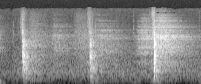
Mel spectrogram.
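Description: A knife chops through carrots on a cutting board, three crisp, evenly spaced thuds with a woody snap, each cut sharp and short against a quiet background.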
